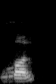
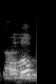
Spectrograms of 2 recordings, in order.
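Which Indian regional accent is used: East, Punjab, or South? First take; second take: East; Punjab. First: It is said in an eastern Indian accent. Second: It is said in a Punjabi accent with an extra vowel. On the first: "come to the middle area like the Odisha, West Bengal" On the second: "The B U L B becomes balab in Punjab"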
